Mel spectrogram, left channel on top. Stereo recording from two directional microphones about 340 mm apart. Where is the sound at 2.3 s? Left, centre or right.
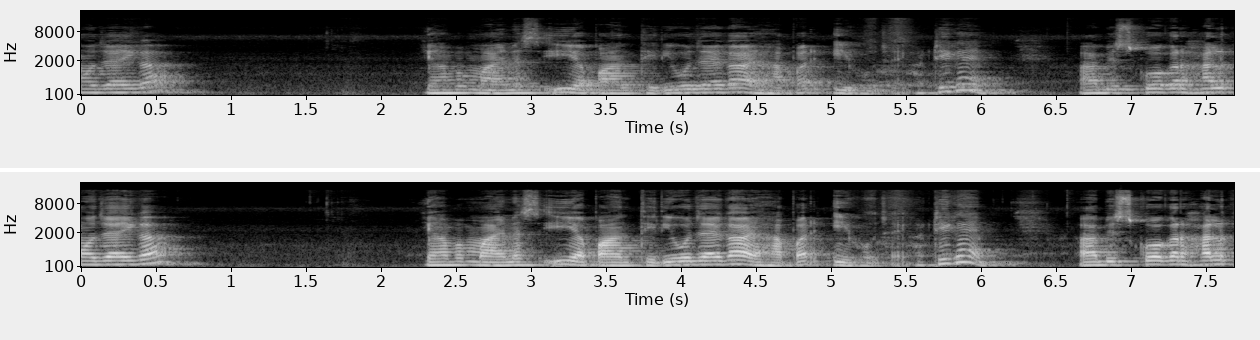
Centre.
